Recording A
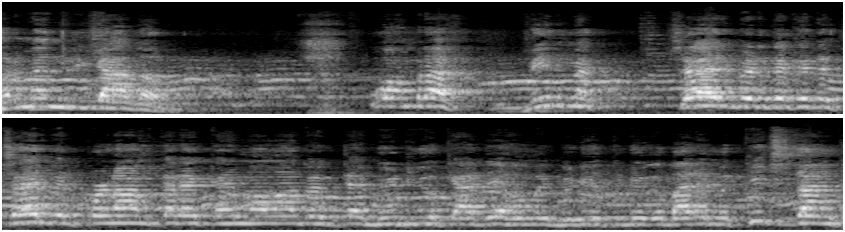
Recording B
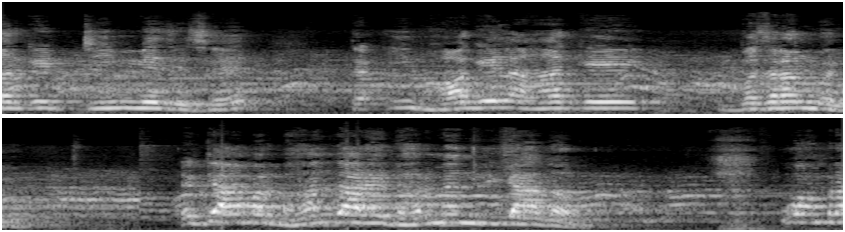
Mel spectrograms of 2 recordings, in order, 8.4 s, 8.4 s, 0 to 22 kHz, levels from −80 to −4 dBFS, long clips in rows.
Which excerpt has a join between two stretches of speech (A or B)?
B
